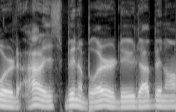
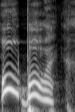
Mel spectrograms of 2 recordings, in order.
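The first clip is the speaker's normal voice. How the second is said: squeaked out at very high pitch; 4 dB louder than usual. Asked to talk like Mickey on the podcast, in a Mickey Mouse voice. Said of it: "talk like Mickey".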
